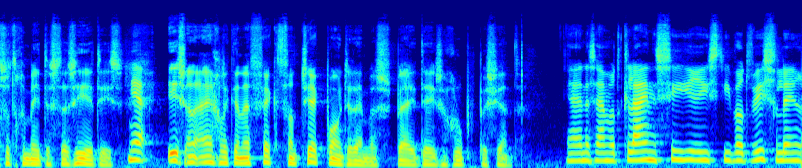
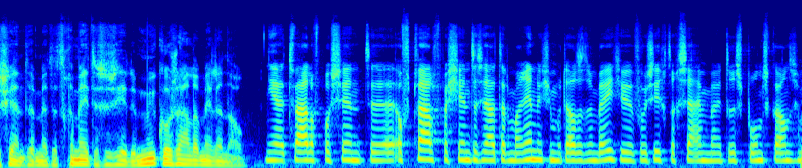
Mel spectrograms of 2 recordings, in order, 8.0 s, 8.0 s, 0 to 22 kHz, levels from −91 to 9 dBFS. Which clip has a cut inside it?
first; 1 cut; at 1.9 s

